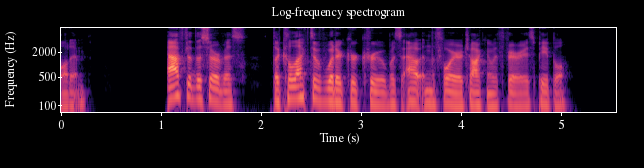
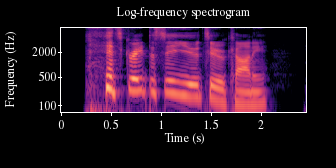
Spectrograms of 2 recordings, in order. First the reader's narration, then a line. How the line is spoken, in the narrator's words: he laughed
